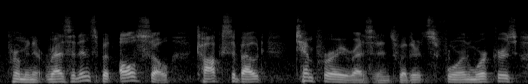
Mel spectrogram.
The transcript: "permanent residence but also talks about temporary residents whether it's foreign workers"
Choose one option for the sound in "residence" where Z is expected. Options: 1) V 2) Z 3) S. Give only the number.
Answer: 2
